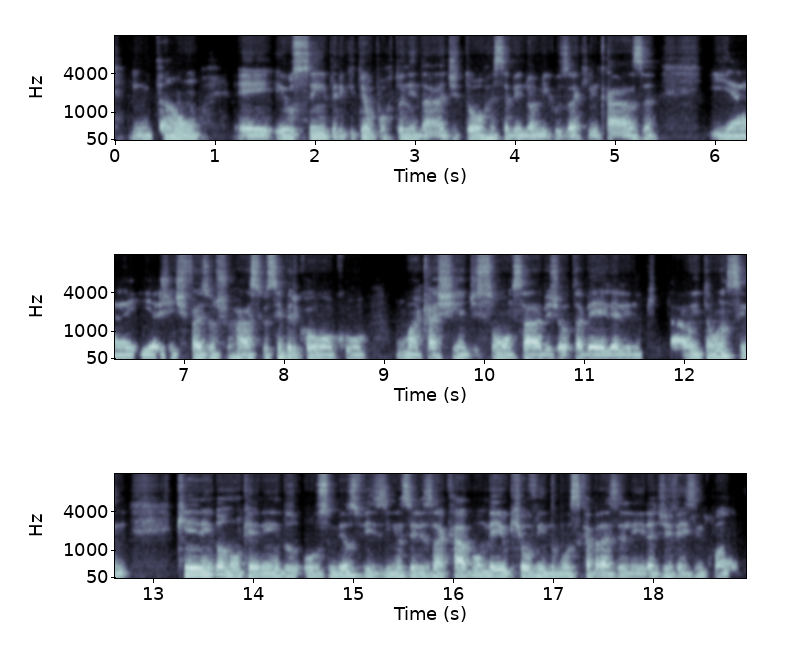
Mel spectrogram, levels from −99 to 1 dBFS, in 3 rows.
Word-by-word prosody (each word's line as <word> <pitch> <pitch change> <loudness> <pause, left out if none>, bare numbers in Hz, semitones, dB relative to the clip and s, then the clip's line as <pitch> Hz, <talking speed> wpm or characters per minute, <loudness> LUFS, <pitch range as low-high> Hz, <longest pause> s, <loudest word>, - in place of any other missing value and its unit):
Então, 100 +4 -1 0.3
eh, 85 -1 +1
eu 95 +1 0
sempre 115 +6 -1
que - - -14
tenho 115 -2 -1
a - - -5
oportunidade, 95 -4 -4
tô 95 0 0
recebendo 90 -2 -1
amigos 80 -1 -4
aqui 80 - -2
em 80 - -5
casa 85 +3 -1 0.5
e 90 +1 -3
aí 85 0 +1
e 85 +1 +3
a 90 - +1
gente 90 0 -4
faz 95 -1 +2
um 95 - -1
churrasco, 95 0 -1
eu - - -2
sempre 105 +2 +1
coloco 90 -3 -1 0.3
uma 90 -1 -1
caixinha 85 0 0
de - - -8
som, 95 -2 +1
sabe, 85 0 +4
JBL 85 -1 +3
ali 85 0 -1
no 85 - -5
quintal. 85 +2 -2
Então, 95 +2 0
assim, 105 -8 0 0.5
querendo 130 +1 +6
ou 140 - +6
não 105 -2 +2
querendo, 105 0 +1
os 95 -1 +1
meus 105 +4 +2
vizinhos 100 0 -2
eles 100 0 -1
acabam 105 +4 +3
meio 110 -1 +3
que 110 0 -5
ouvindo 105 -2 +1
música 100 +1 0
brasileira 90 -1 0
de 95 +2 -4
vez 90 0 -5
em 95 - -5
quando, 90 -3 -4
95 Hz, 170 wpm, -23 LUFS, 90-105 Hz, 0.5 s, querendo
